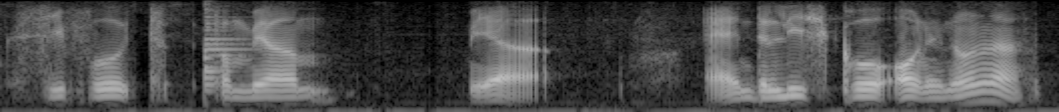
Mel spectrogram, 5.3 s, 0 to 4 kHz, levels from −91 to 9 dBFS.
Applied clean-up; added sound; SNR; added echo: none; Snare drum; 13 dB; none.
